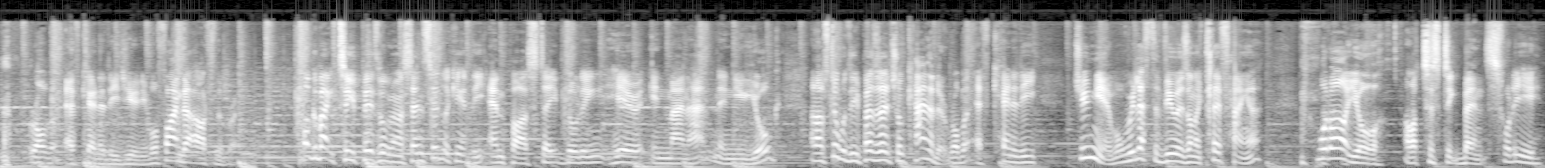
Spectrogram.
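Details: Adult male interviewer; normal voice.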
